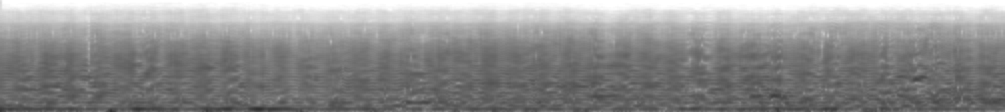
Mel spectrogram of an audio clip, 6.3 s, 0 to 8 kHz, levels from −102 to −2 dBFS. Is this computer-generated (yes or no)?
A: yes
